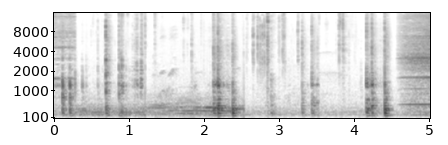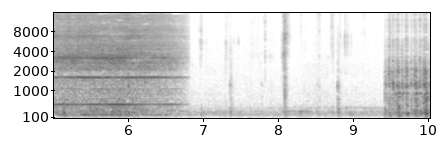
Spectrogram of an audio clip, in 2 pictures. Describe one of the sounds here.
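Plastic pry tools click and scrape as a phone is opened.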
